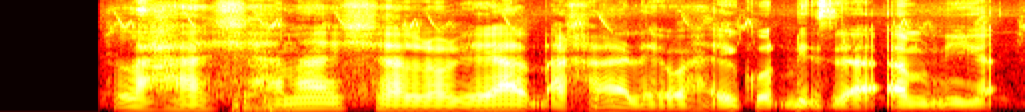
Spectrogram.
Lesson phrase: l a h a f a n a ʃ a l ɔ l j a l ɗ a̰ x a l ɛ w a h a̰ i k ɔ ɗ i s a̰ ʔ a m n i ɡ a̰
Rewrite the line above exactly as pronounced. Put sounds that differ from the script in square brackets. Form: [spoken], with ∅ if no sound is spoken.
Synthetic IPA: l a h a [ʃ] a n a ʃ a l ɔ l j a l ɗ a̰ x a l ɛ w a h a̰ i k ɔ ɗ i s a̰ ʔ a m n i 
